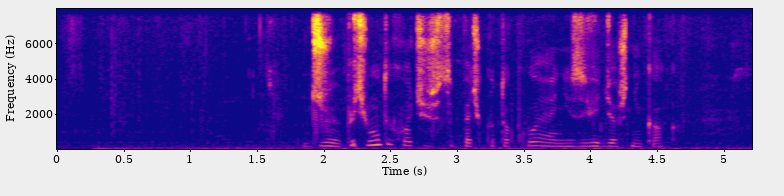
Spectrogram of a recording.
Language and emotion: Russian, neutral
